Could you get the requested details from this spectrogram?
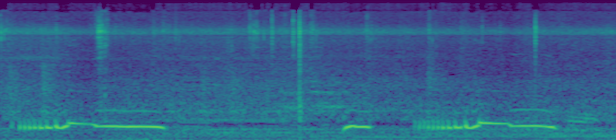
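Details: Collared dove known in Java as Puter gives two full coo phrases, each a rapid rolling stutter climbing into a drawn-out level note, with a short separate coo between them, low-pitched against quiet hum.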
